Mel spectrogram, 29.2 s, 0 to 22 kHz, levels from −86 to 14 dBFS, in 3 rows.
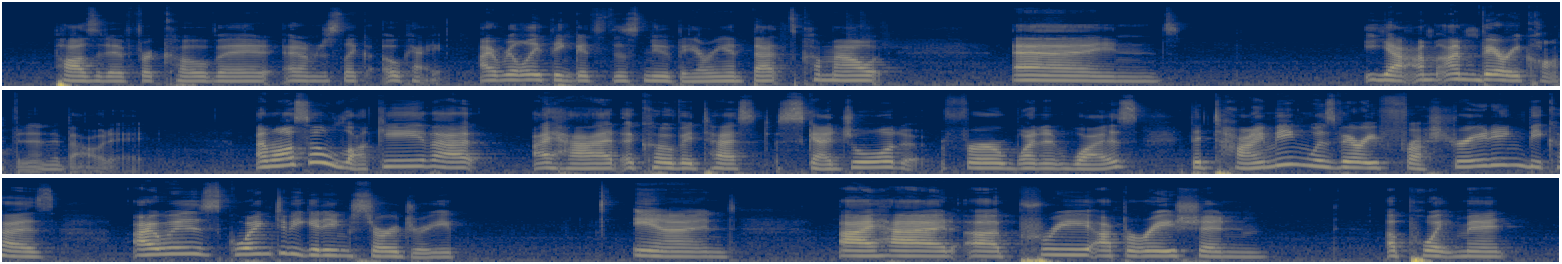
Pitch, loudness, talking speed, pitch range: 205 Hz, -27 LUFS, 125 wpm, 185-225 Hz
